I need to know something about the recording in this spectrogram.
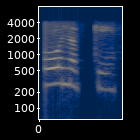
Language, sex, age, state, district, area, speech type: Marathi, female, 18-30, Maharashtra, Ratnagiri, rural, conversation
